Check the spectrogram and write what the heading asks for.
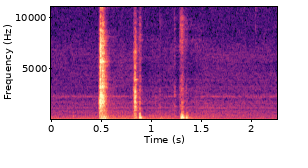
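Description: Three faint knocks in about a second from handling at the bench: the soldering iron is set down and the laptop motherboard is taken hold of on its work mat. The first knock is the loudest.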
